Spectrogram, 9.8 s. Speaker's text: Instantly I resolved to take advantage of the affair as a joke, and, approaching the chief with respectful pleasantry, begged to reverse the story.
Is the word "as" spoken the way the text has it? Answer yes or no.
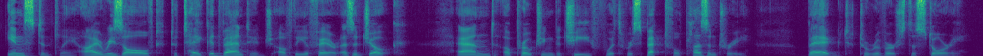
yes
